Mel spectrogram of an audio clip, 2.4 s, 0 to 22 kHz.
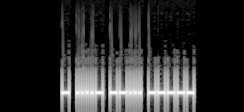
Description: Morse code, heard as a keyed tone, about 50 wpm, 700 Hz. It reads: T470
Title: Numbers - Contest Style - 4-Digit 50wpm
